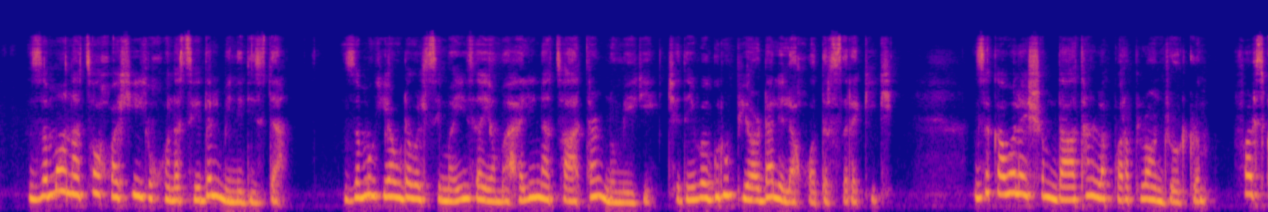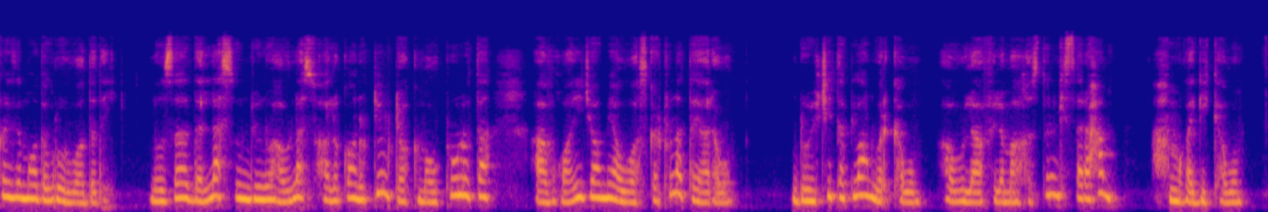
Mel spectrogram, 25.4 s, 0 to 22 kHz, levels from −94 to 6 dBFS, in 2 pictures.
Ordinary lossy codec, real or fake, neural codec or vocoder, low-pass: Opus, 64 kbps; real; none; 10.8 kHz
